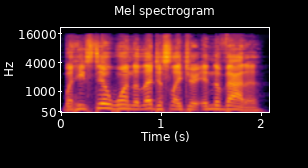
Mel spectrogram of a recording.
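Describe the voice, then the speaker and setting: Bright, higher-pitched man hosting. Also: fast, clear, resonant tone, no echo, studio quality. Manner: animated, incredulous, joking, slangy delivery. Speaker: host. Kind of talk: comic commentary on news stories.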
